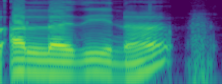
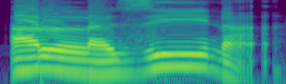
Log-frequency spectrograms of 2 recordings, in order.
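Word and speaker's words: الذين: Kemudian hati-hati pada lafal alladzina, jangan sampai kita membacanya zina, misalkan allazina. Nah, ini kurang tepat atau salah. Kenapa? Karena dia merubah huruf antara huruf zal diganti dengan huruf zai.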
